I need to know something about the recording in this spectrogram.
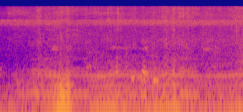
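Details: Bumblebee (Bombus pennsylvanicus) in Sri Lanka giving a steady, low, droning buzz rich in overtones. The buzz swells briefly near the first second, and a constant thin high-pitched whine runs underneath.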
